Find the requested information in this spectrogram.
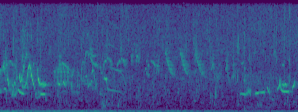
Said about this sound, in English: Become present of the sounds that you're hearing. Become present of the sounds of the birds, the sounds of nature.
